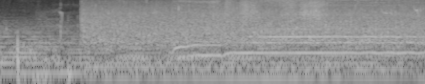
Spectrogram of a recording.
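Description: Slow background music with long held notes, joined about a second in by the steady rush of flowing river water.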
